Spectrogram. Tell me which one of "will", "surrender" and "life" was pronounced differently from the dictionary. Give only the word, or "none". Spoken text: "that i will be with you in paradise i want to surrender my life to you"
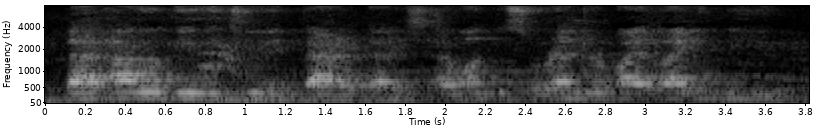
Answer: none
